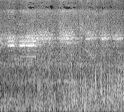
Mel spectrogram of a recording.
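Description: Motorcycle engine running while riding along a street, with steady road and wind noise on the microphone.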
